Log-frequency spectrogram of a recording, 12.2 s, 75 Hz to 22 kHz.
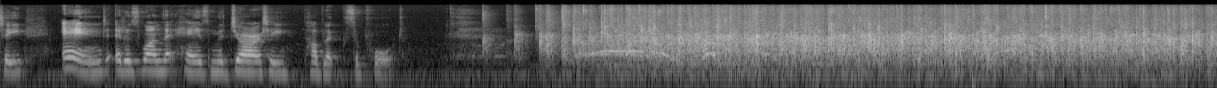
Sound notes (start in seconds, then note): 4.7 applause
